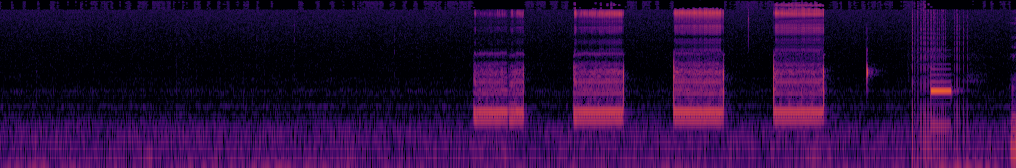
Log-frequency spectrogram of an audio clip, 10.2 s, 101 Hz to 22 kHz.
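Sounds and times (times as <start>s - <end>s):
low hum: 0.0s - 10.1s
cell phone keypad dialing tones: 4.8s - 8.3s.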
